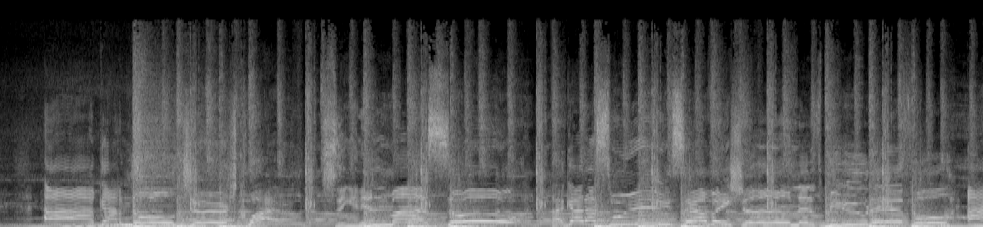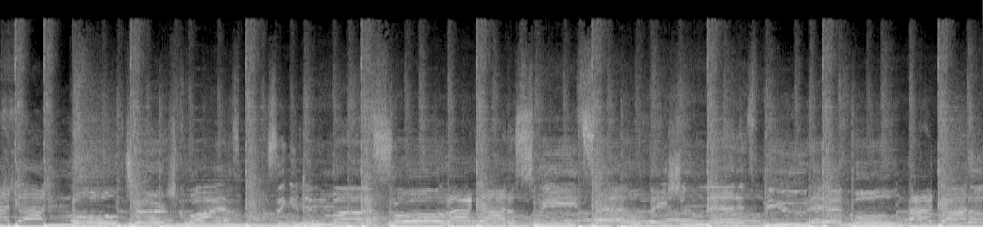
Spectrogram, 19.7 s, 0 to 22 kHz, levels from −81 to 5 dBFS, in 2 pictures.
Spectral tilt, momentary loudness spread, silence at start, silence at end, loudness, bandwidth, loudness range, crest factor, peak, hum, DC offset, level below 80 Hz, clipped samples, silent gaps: -5 dB/octave; 7 LU; 0 s; 0 s; -13 LUFS; over 20 kHz; 4 LU; 12 dB; 0 dBFS; none; under 0.1%; -16 dBFS; under 0.1%; none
